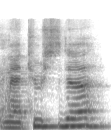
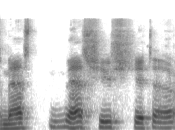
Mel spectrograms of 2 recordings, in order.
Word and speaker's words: Matsushita: And their parent company is like Matsushita or something like that. They also made Technics or Techniques, depending on how you pronounce that.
